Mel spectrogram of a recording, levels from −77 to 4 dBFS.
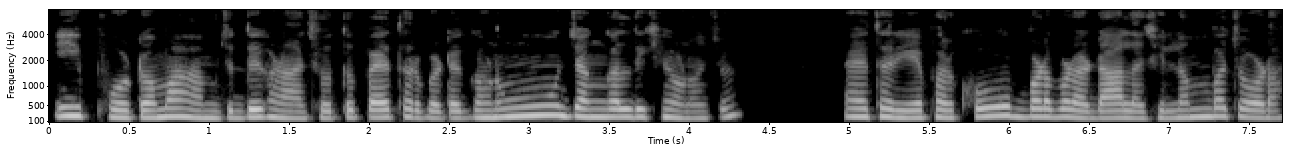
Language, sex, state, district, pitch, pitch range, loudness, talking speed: Garhwali, female, Uttarakhand, Tehri Garhwal, 195 Hz, 185-215 Hz, -22 LUFS, 180 wpm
